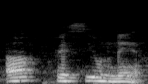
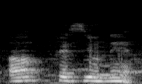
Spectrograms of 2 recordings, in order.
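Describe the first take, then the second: No difference in how they are said.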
